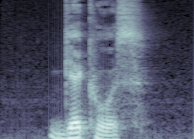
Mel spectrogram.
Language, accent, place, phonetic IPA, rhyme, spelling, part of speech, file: German, Germany, Berlin, [ˈɡɛkos], -ɛkos, Geckos, noun, De-Geckos.ogg
- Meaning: 1. genitive singular of Gecko 2. plural of Gecko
